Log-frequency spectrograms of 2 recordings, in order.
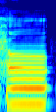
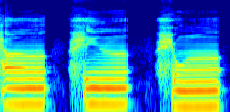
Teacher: حلق کے درمیان والے حصے سے ادا کرنا ہے۔ حا دو زبر حاں، حا دو زیر حیں، حا دو پیش حوں، حاں حیں حوں۔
